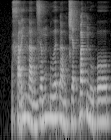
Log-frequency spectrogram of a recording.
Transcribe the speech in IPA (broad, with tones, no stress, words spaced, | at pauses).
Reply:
xa̰˧˥jna˧˩nzə˨˦m ɓu˨˦ə̯ ɗa̤˨˩mt͡ɕa˨˩t̚ɓa˦˥k̚ nṳ˨˩ʔo˧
